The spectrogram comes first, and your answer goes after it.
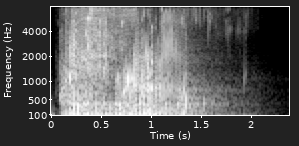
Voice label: portrait synthetic; Stellaris; machineage

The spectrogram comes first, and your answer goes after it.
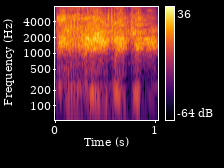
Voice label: humanoid male; Stellaris; humanoids

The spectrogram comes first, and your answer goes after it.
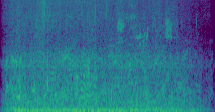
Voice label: conversation; Stellaris

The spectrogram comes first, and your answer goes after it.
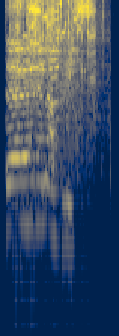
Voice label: robot human female greetings

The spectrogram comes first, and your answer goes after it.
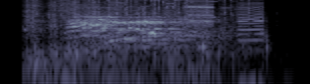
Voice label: robot avian greetings; Stellaris; synthetic dawn

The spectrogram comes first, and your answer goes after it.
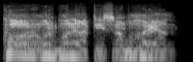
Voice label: humanoid male; Stellaris

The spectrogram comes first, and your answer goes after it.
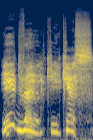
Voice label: humanoid portrait female; Stellaris; humanoids

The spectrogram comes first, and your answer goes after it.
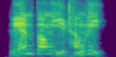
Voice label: advisor notification federation formed, chinese; Stellaris

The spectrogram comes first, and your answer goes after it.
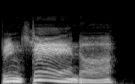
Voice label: humanoid male; Stellaris; humanoids

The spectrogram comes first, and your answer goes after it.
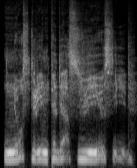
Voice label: humanoid portrait male; Stellaris; humanoids

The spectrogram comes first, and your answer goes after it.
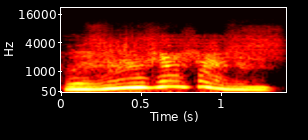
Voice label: humanoid portrait male; Stellaris; humanoids

